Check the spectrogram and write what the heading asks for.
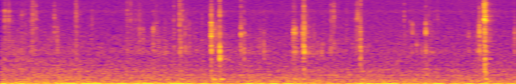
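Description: Computer keyboard keystrokes, faint and scattered, a few clicks at a time with pauses between, as a line of C# code is typed.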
